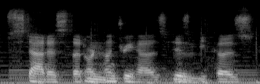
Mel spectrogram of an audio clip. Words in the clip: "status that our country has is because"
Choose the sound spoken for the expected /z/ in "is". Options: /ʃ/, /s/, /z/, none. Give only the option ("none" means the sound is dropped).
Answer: /z/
